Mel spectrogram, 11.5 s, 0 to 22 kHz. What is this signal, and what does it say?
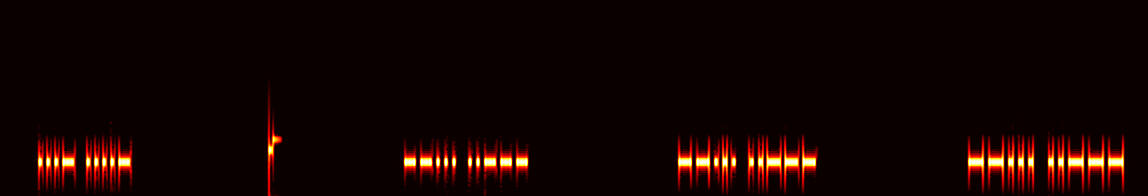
Morse code, heard as a keyed tone, about 27 wpm, 700 Hz. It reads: V4 72 72 72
